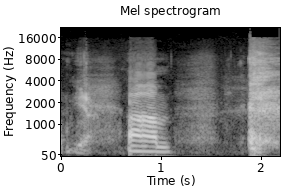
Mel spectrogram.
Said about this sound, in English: It is definitely winter, and I am coughing.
